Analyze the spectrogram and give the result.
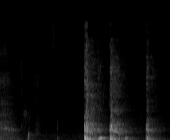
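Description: cough

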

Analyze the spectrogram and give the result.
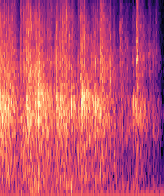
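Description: audience clapping hands

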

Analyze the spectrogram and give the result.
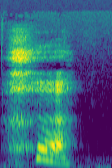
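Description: yawn

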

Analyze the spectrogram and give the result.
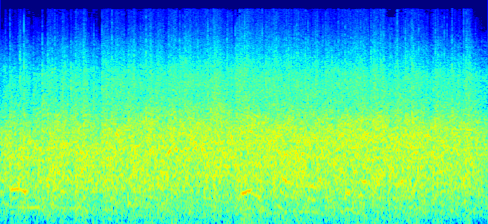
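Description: studio audience clapping

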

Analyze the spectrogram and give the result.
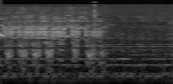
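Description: horse whinnying

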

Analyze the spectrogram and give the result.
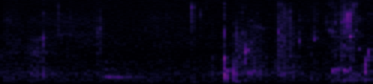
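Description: drinking water

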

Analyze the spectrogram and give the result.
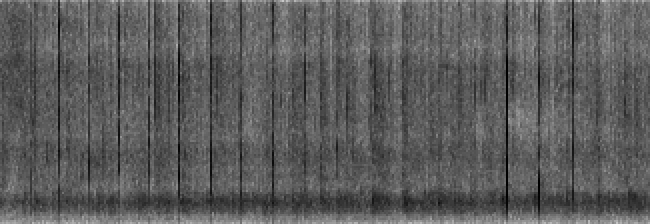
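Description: audience applause

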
